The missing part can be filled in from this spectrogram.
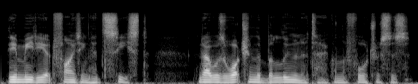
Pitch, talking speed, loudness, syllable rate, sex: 95 Hz, 215 wpm, -18 LUFS, 7.1 syllables/s, male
